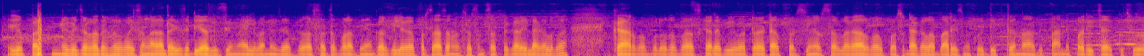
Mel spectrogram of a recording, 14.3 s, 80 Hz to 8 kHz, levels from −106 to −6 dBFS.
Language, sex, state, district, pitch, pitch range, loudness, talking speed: Maithili, male, Bihar, Samastipur, 100 Hz, 95-100 Hz, -27 LUFS, 220 wpm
